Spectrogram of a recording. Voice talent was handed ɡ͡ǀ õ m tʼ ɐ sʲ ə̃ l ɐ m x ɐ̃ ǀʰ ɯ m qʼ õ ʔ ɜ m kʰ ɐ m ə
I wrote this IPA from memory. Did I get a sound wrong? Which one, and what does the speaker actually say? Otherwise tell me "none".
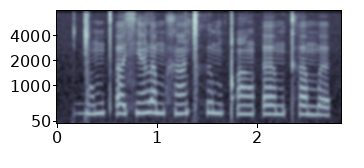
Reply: none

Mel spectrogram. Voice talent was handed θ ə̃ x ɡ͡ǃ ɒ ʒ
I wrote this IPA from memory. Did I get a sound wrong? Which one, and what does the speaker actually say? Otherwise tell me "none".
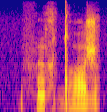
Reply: none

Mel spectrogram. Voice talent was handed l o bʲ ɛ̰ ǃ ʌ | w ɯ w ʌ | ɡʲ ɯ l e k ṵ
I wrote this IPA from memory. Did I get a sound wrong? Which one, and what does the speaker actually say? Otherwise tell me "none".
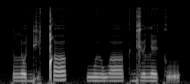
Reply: none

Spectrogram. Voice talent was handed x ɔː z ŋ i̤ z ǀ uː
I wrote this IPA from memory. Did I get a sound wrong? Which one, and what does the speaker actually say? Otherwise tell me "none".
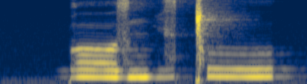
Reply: x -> ɡ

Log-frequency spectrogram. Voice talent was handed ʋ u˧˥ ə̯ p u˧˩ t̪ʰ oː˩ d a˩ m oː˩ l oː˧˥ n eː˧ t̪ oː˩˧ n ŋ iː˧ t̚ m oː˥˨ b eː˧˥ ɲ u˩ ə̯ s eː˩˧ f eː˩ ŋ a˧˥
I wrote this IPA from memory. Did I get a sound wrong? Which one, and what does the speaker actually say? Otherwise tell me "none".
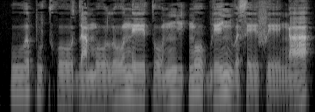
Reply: none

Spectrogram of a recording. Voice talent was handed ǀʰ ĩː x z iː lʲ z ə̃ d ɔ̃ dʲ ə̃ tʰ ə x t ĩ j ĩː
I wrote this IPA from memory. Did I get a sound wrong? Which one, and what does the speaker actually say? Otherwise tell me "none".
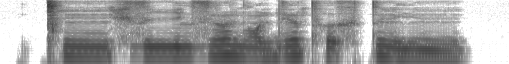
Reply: none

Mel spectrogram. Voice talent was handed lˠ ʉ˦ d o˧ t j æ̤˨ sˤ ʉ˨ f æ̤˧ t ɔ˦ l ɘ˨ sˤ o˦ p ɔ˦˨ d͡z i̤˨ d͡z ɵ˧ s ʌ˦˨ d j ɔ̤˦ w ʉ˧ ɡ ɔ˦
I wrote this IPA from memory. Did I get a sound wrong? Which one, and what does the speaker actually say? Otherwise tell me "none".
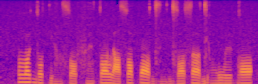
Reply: ɵ˧ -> ɔ˧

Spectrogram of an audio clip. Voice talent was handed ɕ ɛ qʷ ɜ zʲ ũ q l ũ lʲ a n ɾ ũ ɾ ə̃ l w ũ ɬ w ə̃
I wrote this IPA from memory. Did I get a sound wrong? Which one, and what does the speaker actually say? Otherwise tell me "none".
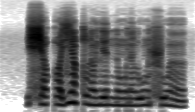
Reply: none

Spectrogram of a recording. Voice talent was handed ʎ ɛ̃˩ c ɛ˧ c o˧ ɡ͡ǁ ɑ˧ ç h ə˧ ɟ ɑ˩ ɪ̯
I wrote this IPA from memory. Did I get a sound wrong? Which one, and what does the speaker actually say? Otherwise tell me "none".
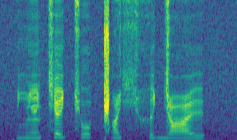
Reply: none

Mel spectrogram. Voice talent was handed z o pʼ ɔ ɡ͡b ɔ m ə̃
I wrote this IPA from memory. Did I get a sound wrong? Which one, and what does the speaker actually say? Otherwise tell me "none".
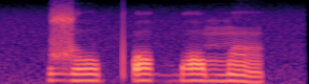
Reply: none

